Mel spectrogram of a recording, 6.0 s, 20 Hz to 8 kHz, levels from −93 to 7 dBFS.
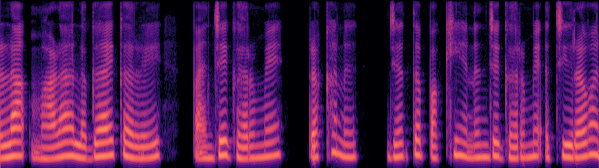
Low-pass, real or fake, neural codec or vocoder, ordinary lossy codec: none; real; none; none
